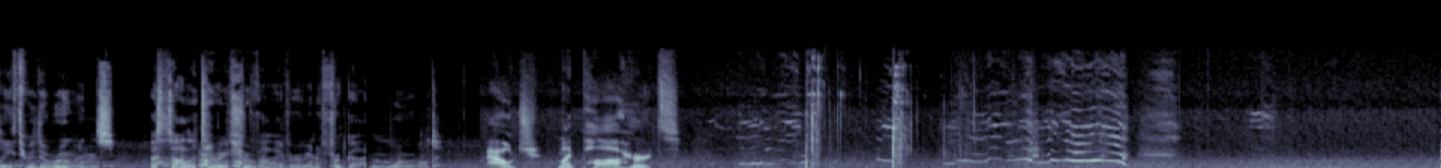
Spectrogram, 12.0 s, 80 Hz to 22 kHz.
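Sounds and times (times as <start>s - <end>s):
dog whimpering: 1.3s - 2.3s, 5.9s - 9.8s.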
